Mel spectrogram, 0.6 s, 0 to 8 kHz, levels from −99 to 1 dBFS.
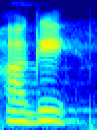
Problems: none marked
